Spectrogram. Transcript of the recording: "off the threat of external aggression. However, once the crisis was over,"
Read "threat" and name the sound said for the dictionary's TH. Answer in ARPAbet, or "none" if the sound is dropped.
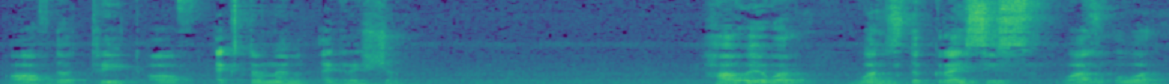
T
